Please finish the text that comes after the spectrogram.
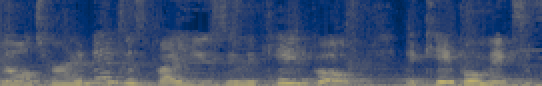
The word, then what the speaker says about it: capo: if you said capo 100% correct good yeah it's spelled c.a.p oh so some people might think to call it capo which is often times what I'll say just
